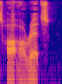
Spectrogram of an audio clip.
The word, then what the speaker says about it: ha-aretz: Now that word earth, the earth, is ha-aretz. Ha is the and eretz is land. Ha-aretz is how you say it when you put it together.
